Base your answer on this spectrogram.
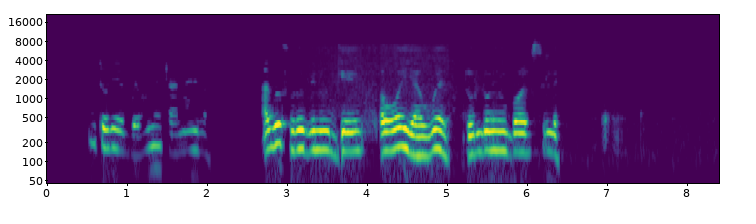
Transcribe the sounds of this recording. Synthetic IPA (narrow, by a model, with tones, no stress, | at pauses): nĩ˦to˧ɾi˦ɛ˨ɡ͡bɛ˨ũ˨˦mɛ̃˦˨ka˨nã˦i˦ɾa˦˨ | a̰˧ɡ͡be˦fũ˨˦bo˦bi˧nũ˦ɡe˧ɔ˧wɔ˦i˦˨ja˨wɛ˦˨to˨˦lo˦j̃ũ˦bɔ˦si˦lɛ˦˨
